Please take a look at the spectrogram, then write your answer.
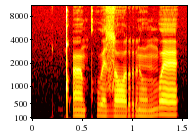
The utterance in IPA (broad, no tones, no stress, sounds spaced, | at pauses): ǃʼ œ̃ kʷʰ ɛ z ɔ r ũ ŋʷ ɛ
